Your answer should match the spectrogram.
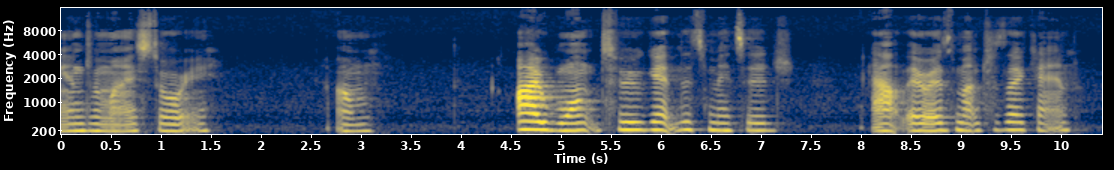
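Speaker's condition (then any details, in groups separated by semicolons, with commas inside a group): Friedreich's ataxia; cannot speak if quiet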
